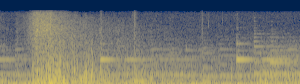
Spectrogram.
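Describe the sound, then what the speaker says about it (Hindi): A rainstorm with a deep rumble of thunder near the start, followed by steady heavy rain pouring without voices. "हे बारिश बरस बरस और बरस।"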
